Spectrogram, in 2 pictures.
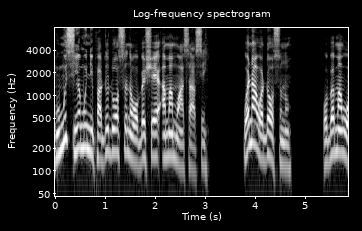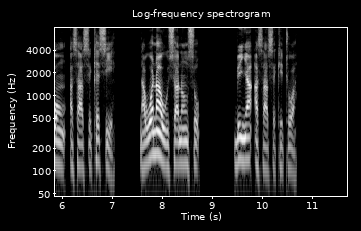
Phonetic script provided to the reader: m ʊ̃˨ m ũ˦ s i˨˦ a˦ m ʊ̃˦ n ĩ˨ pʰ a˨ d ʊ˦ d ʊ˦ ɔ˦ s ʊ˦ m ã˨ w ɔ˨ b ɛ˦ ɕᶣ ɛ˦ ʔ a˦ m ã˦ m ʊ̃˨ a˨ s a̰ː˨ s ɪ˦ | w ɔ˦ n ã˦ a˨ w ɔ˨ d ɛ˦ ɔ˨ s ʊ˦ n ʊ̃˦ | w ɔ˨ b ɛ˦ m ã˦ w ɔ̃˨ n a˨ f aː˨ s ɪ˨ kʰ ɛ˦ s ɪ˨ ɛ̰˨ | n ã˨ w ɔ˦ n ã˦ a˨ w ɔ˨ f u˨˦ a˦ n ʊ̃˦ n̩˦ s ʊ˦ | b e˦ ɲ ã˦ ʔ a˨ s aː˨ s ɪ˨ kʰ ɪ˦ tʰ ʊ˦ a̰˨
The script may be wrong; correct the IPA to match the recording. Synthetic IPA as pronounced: m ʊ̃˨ m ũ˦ s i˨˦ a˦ m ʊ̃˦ n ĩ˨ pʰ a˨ d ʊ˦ d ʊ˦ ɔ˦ s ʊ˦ n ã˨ w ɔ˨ b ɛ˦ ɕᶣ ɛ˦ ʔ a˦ m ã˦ m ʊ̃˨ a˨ s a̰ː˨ s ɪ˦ | w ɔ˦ n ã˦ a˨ w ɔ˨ d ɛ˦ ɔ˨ s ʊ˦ n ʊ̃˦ | w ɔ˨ b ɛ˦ m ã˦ w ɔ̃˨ n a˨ s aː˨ s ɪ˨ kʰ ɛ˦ s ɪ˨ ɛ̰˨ | n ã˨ w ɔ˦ n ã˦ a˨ w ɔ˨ s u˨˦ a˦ n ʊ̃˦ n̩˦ s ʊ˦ | b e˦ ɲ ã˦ ʔ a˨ s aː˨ s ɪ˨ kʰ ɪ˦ tʰ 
